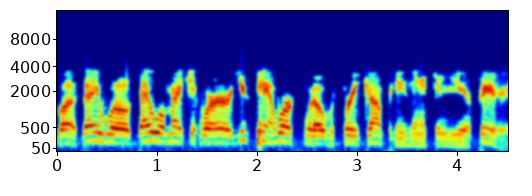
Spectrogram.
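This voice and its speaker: Here a man talks at a fairly quick pace. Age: 50s. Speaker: truck driver. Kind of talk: interview. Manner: halting.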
